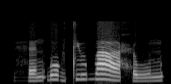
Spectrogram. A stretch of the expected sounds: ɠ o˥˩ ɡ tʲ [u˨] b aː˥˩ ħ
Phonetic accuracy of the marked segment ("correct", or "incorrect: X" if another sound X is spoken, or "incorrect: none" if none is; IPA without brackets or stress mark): incorrect: u˦˥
